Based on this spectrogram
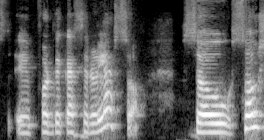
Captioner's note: Spanish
